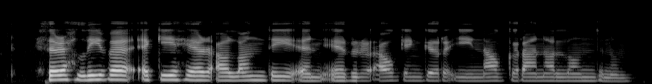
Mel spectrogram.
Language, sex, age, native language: Icelandic, female, 30-39, Icelandic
